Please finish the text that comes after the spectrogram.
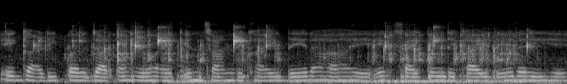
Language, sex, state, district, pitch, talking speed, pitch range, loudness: Hindi, female, Chhattisgarh, Korba, 180 Hz, 200 wpm, 175-185 Hz, -23 LUFS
